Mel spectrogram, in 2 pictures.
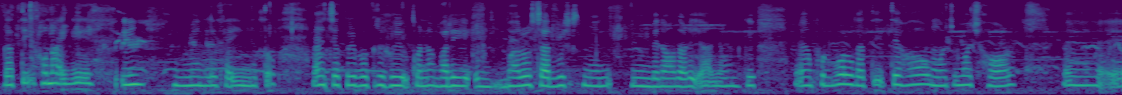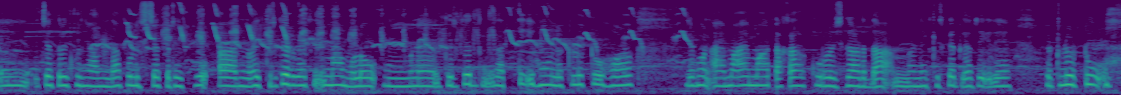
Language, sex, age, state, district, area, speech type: Santali, female, 18-30, West Bengal, Malda, rural, spontaneous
